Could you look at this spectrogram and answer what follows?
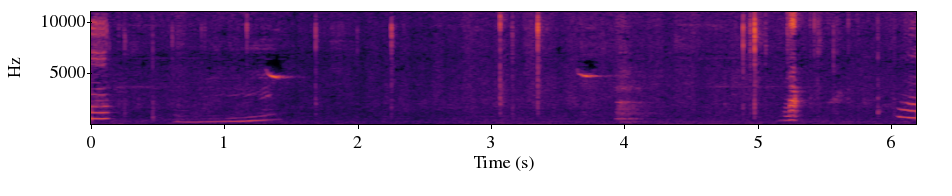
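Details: Green Indian ringneck parakeet kept as a pet and taught to say papa and mummy; one clear rising tonal phrase early, then short high chirps and faint clicks indoors.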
